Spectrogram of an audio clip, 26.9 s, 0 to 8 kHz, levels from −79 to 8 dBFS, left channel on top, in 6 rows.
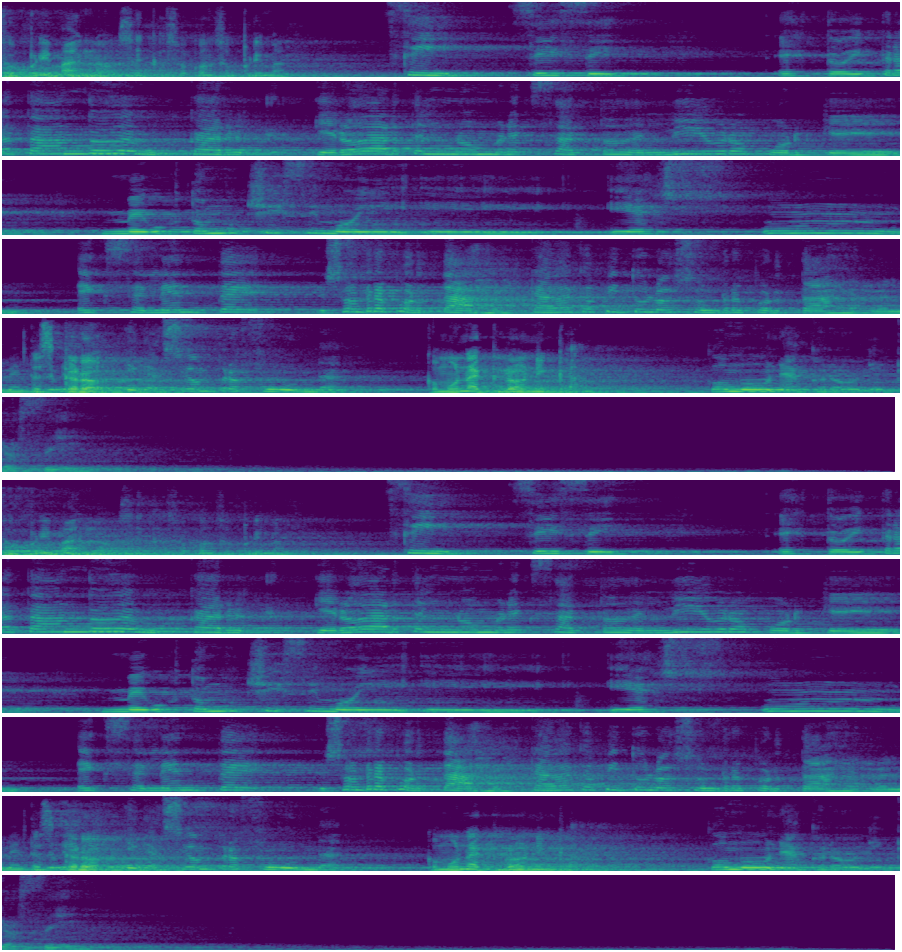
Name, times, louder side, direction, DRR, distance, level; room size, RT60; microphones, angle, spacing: voice 1, 0.0-1.4 18.1-18.6 20.1-20.9, left 1 dB, 45° left, 5 dB, 1.9 m, -23 dB
voice 2, 2.0-2.4 2.6-3.2 3.9-9.1 9.5-11.7 12.0-19.7 21.5-22.9, equal, 5° left, 3 dB, 0.8 m, -26 dB
25.0 x 21.5 x 9.9 m, 2.7 s
head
